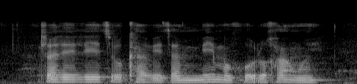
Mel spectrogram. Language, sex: Tswana, male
